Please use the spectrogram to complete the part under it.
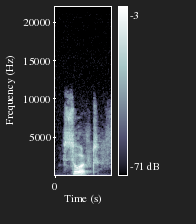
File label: "Soort", pronounciations; Fourth Way; Beelzebub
